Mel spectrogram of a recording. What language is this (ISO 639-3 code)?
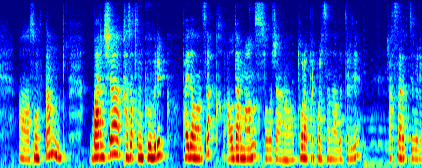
kaz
